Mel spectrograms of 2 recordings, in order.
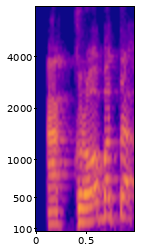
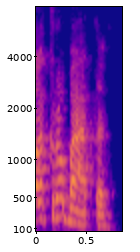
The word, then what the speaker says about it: acróbata: Olha só, existem palavras que admitem dupla pronúncia, né? Por exemplo, xerox ou xerox, né? Acróbata ou acrobata.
